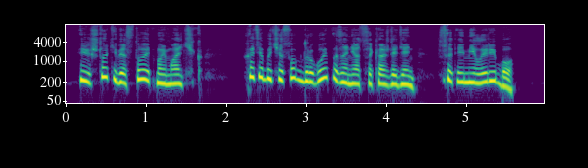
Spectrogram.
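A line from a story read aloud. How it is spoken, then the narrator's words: Timid elderly woman. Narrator (Russian): Робко начала старая генеральша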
